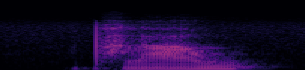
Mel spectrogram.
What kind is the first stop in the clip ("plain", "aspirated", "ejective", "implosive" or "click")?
aspirated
